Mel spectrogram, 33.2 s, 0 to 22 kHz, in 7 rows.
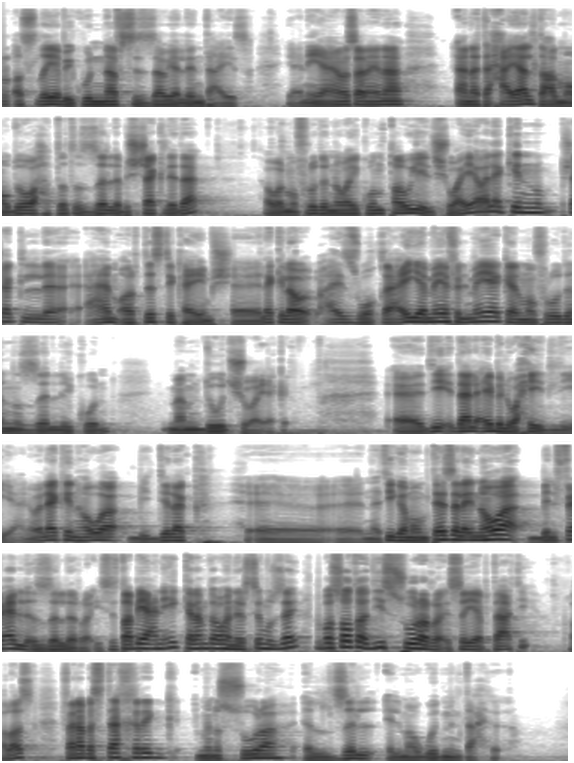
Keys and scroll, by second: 6.5 alt+space, 7.3 alt+space, 11.4 space, 17.7 space, 18.9 alt+space, 20.2 alt+space, 28.3 alt+space.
